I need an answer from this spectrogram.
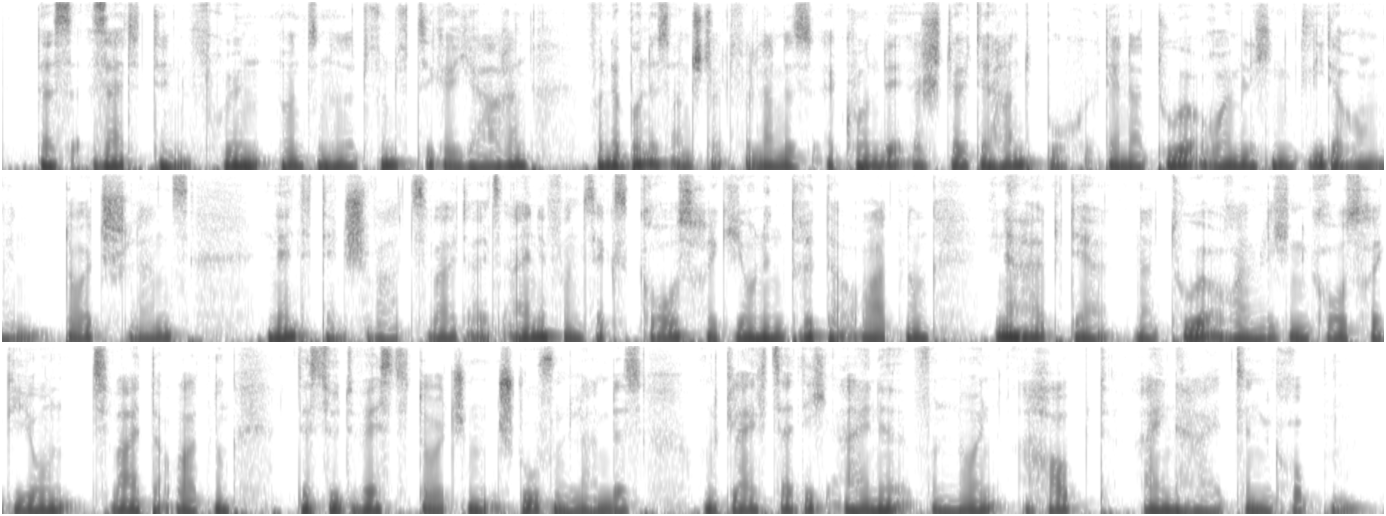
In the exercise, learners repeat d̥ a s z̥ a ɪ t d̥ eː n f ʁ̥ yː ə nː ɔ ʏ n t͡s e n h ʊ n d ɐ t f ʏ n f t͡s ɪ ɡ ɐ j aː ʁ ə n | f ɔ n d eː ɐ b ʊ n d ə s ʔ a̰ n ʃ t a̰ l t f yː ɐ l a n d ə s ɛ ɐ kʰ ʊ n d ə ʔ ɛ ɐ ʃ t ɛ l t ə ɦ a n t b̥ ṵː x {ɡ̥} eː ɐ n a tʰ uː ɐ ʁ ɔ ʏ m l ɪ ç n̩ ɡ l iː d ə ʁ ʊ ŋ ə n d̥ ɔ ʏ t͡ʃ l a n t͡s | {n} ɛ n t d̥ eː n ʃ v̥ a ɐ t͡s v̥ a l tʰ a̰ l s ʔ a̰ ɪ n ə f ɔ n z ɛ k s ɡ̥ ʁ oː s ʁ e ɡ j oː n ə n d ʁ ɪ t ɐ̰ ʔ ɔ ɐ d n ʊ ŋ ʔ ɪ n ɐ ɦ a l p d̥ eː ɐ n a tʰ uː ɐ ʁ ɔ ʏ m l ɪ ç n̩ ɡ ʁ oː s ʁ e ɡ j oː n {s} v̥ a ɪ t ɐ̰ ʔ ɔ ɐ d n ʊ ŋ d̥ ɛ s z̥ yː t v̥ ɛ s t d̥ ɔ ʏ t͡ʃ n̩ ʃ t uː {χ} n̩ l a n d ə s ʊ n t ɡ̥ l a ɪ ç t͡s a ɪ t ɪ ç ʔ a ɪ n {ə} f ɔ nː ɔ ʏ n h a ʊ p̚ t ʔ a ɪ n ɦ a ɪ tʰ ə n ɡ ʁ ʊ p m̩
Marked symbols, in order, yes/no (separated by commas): no, yes, no, no, yes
